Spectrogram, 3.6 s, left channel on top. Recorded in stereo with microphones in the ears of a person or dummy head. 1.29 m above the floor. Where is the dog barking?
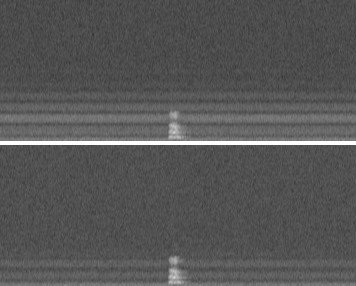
Centre (ahead or behind).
